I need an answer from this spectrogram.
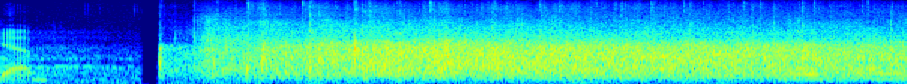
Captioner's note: audience clapping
